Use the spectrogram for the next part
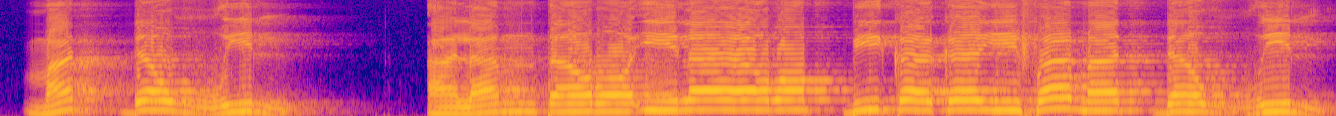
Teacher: Kalau kita berhenti di sini, huruf lam yang tasydid disukunkan, huruf yang berada sebelumnya tekan ke huruf lam. Disebut juga dengan bacaan nabaur, ditekan nada suara kita. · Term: nabar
